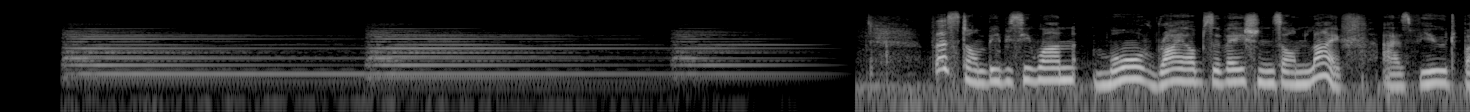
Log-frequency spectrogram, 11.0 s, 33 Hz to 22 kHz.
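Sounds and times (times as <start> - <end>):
bell chimes ringing: 0.5 - 6.4.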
